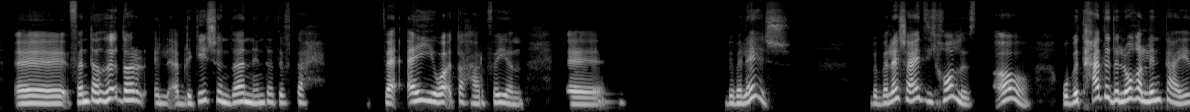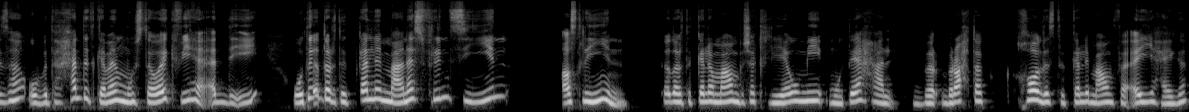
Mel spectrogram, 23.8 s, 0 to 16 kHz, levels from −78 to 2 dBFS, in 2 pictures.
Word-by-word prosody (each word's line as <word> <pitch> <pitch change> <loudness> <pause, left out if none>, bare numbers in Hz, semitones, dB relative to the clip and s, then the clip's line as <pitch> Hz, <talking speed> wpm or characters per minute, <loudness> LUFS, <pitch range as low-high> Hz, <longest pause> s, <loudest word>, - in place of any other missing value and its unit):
آآ، 200 -1 +4
فأنت 245 +4 +2
هتقدر 290 0 +3
الapplication 215 +8 -3
ده 230 +1 +3
إن 240 -3 +3
أنت 225 +3 -1
تفتح 220 -1 -8 0.5
في - - +3
أي 265 0 +4
وقت 240 +1 +2
حرفيًا 210 -2 -3 0.5
آآ 185 +4 0 1.2
ببلاش، 205 - -2 0.8
ببلاش 265 - 0
عادي 275 -3 +2
خالص 230 - -1 0.2
آه، 330 - +1 0.3
وبتحدد 280 - +3
اللغة 295 +5 +5
اللي 265 -1 +5
أنت 295 +1 0
عايزها 230 - -1
وبتحدد 230 - -3
كمان 250 +4 +2
مستواك 245 +3 +2
فيها 270 0 -2
قدّ 225 -2 -4
إيه، 205 +7 -5 0.4
وتقدر 300 +6 +2
تتكلم 280 +7 +1
مع 215 -3 +3
ناس 310 +5 +1
فرنسيين 310 -3 -4 0.7
أصليين، 250 - +2 0.3
تقدر 240 0 +1
تتكلم 245 +1 0
معاهم 250 +2 +3
بشكل 235 -1 -7
يومي 260 +4 +2
متاح 245 +6 -2
عل 210 -3 -3 0.2
بر 200 +2 -3
براحتك 250 +4 -1 0.2
خالص 275 -5 +2
تتكلم 230 +2 -4
معاهم 230 +3 0
في 220 - -8
أي 240 +4 -1
حاجة. 205 +5 -4
240 Hz, 125 wpm, -23 LUFS, 215-275 Hz, 1.2 s, اللغة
